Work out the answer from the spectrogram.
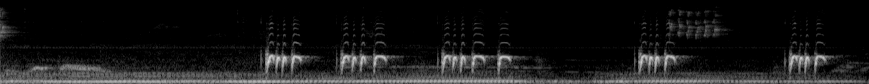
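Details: Local zebra dove singing in the morning, several birds calling: five stuttered cooing phrases, each a quick run of clipped notes ending in a short rolled coo, separated by pauses, over a low steady hum.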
